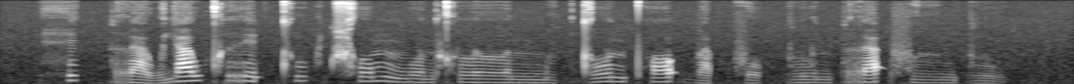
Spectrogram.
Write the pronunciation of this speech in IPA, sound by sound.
h e˥˩ k̚ p r a˩˦ w j a˥˩ w kʰ r e˥˩ ʔ tʰ u˥˩ k̚ t͡ɕʰ o˥˩ m ŋ o˧ n kʰ l ɤː˧ n m ɯ˨˩ k̚ d oː˥˩ n pʰ ɔ˥˩ ʔ b a˨˩ p̚ f o˨˩ k̚ p l u˧ n p r a˥˩ ʔ f ɯː˧ ŋ p l u˨˩ k̚

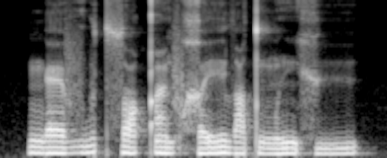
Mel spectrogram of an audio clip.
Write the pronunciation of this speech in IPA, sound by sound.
ŋ æ v u d sˤ o qʼ ĩ v χ e l ɯ tˤ ŋʷ ĩ x y

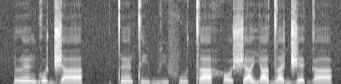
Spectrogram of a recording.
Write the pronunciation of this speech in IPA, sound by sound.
l ɛ̃˧ ɡ o˦ d͡ʒ a˧ | t ɛ̃˧ t i˧ b i˧ f u˦ t a˦˨ h ɔ˨ ʃ a˧ j a˦ d a˦ d͡ʒ ɛ˦ ɡ a˧

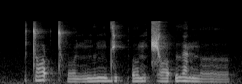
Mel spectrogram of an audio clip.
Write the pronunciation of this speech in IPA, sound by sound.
t ɔ˥˩ ʔ tʰ o˩˦ n ŋ ɯ˦˥ ŋ d i˦˥ t̚ ʔ o˦˥ m t͡ɕ ɔː˦˥ ʔ ɯ˥˩ a̯ ŋ ɤː˧

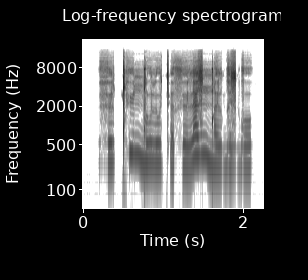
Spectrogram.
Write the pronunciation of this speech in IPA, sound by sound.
h ø˩ l ǃʰ y˥ ŋ͡ǃ u˩ l u˩ tʼ ə˩ θ ø˩ l a˥ z ŋ͡ǃ ə˩ l ɡ ə˩ z ɡ o˩

